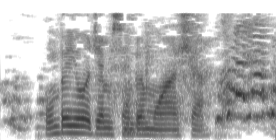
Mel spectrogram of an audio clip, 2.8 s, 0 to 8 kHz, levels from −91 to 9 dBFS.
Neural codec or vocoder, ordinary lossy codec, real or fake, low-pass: none; MP3, 24 kbps; real; 7.2 kHz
